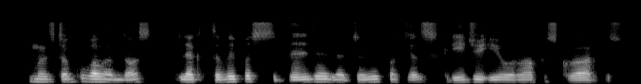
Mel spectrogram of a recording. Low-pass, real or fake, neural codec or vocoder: 7.2 kHz; fake; codec, 24 kHz, 0.9 kbps, DualCodec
